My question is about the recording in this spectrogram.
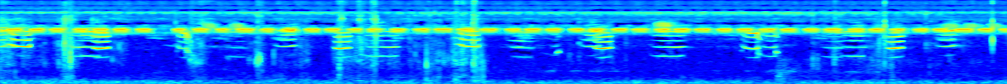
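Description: Frogs calling in short, quick chirping notes, repeated in irregular clusters, over a steady high pulsing trill of an insect, about six or seven pulses a second.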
